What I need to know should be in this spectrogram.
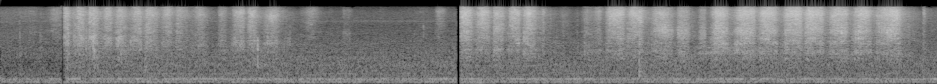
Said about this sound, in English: this is still the first layer of sanding on the body.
